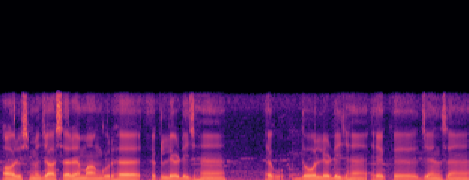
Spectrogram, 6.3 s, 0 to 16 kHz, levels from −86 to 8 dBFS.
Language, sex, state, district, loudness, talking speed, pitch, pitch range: Hindi, male, Bihar, Gaya, -18 LUFS, 125 wpm, 105 Hz, 105-110 Hz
